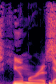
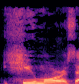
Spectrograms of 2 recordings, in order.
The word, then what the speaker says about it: Hugh Morris: It's not Hugh Morris, actually. It's humorous.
